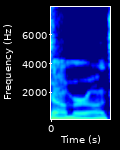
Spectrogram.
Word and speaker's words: Amaranth: I'm going to get a message that this is pronounced Amaranth. No, it's Amaranth. That sounds better.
